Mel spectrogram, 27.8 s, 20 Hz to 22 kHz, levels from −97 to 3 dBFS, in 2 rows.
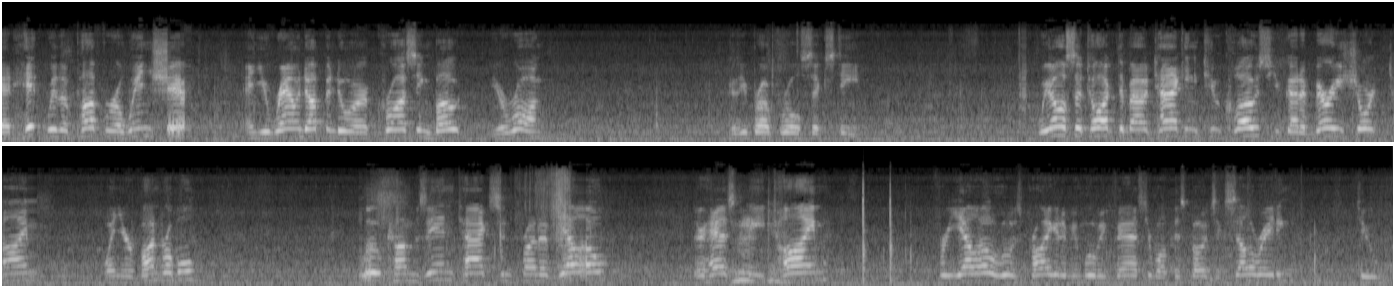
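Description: Short noisy smears replace the audio at 1.63 to 1.97 s (scattered gaps, longest about 40 ms), 6.33, 10.22, 14.20, 17.51, 19.70 and 25.62 s. These are lost LE Audio frames: the LC3 decoder refilled each gap with the previous spectrum under randomised signs.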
